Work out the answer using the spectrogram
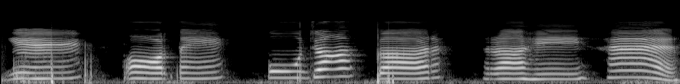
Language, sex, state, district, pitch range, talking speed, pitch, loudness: Hindi, male, Punjab, Fazilka, 260-305 Hz, 55 wpm, 275 Hz, -15 LUFS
